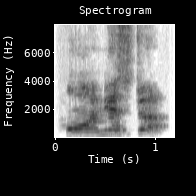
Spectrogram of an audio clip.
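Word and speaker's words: honest: okay sir no doubt H है मगर ये साइलेंट रहे फिर साउंड क्या है ओ ऑनेस्ट ऑनेस्ट लिफ की साउंड है हां या ना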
